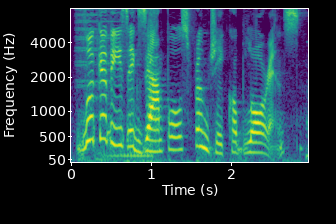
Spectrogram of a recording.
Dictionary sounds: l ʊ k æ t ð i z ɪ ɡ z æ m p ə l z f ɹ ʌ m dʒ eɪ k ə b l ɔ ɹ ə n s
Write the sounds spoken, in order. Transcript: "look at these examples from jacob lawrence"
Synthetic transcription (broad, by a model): l ʊ k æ t ð i z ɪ ɡ z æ m p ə l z f ɹ ʌ m dʒ eɪ k ə b l ɔ ɹ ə n s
